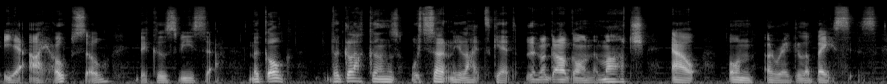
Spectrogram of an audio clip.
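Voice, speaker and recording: A man's voice: fairly low pitch, normal speed, fairly bright tone, natural voice. A man voicing a boastful male Slig guard turned propaganda newscaster, with a weird put-on accent and a rambling, stammering way of talking. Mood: blustery. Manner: blustery, rambling with stammered restarts. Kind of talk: in-character live stream chat roleplay.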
